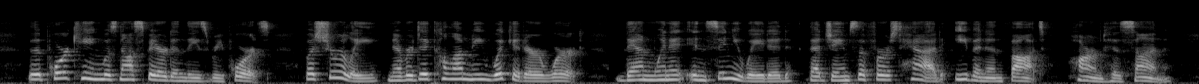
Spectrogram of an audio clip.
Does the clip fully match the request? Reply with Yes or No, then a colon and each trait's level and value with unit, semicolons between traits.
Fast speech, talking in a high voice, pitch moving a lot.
No: average, 150 wpm; high, 200 Hz; wide, 6.9 semitones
